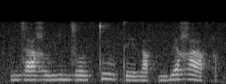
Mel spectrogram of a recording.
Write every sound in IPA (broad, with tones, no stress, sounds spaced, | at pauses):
n z a˨ ʁ β i˨ n z o˨ l t̪ u˦˨ l t̪ e˨ ð a˨ q m b ɛ˦ ʁ a˨ q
